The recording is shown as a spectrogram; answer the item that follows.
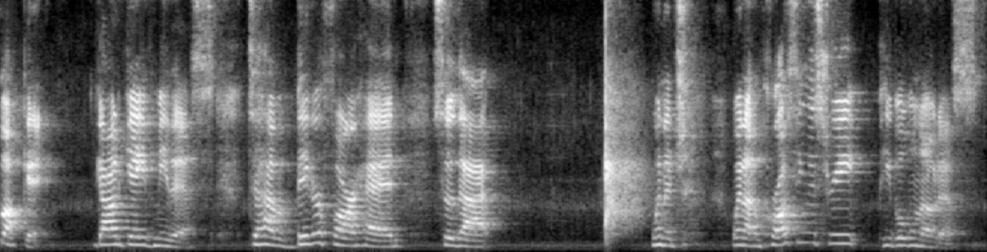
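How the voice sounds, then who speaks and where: A woman's voice: a little high, animated, unhurried, long pauses, sharp tone. Rambling woman in a roomy, echoey space. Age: 40s. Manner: rambling, blunt, candid, often breaking off mid-thought. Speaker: stand-up comedian livestreamer. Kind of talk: casual livestream chat. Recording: roomy echo, some background noise.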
